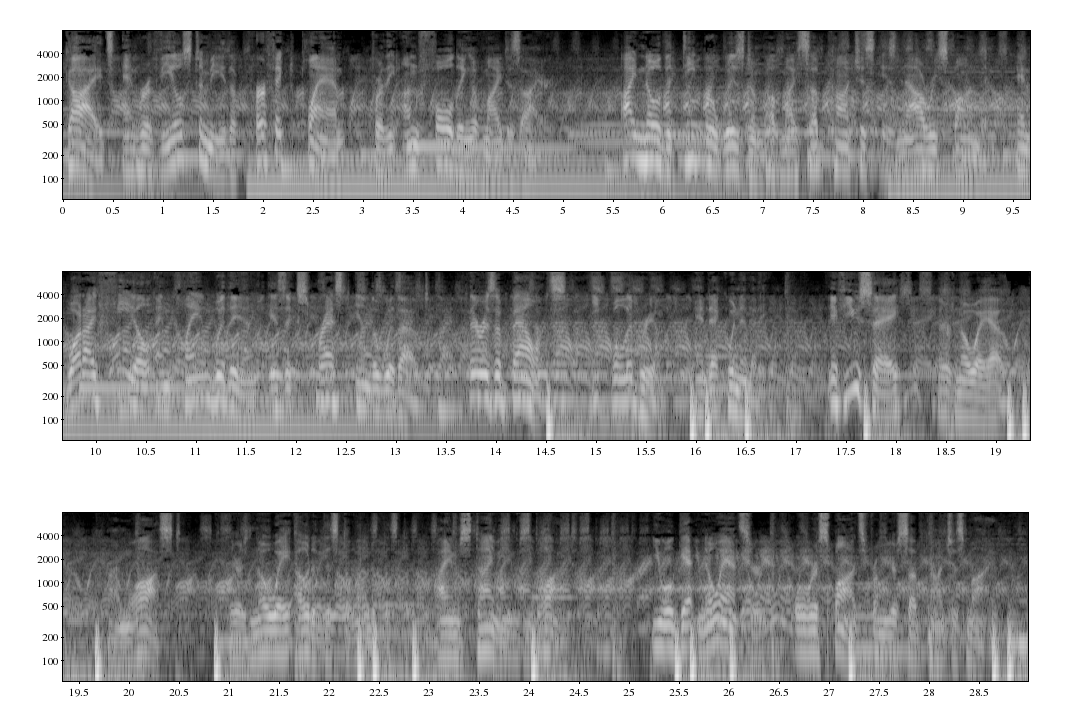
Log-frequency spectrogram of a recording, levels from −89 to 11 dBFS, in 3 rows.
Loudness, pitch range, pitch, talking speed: -19 LUFS, 95-150 Hz, 125 Hz, 160 wpm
